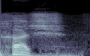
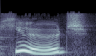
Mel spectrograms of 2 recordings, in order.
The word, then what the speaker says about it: huge: was strong and huge so that word huge he had the bow wrong it should be huge o he had a a and then the final consonant that g sound which actually is sounding like a j huge JJ that g spelling sounds like a j sound he said it as an sh with a sh sh so he says hush instead of huge that makes it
